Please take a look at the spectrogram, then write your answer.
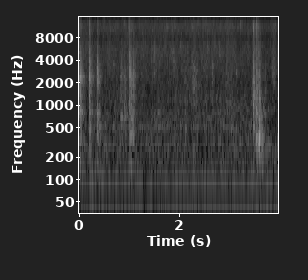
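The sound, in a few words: T-bone steaks frying in grease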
